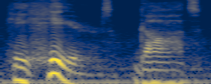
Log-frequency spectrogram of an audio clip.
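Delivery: low, soft, nearly whispered preaching; hushed awe. Real, not acted. Hushes over God's small voice.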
